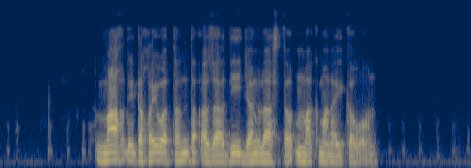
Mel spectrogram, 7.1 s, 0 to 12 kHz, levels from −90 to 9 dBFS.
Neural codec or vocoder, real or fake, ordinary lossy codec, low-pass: codec, 16 kHz, 4 kbps, FunCodec, trained on Chinese and English, 50 frames a second; fake; Opus, 16 kbps; 7.2 kHz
